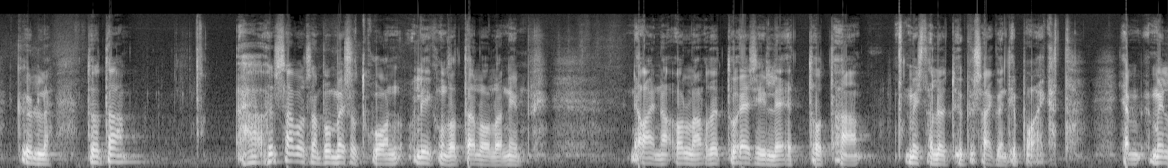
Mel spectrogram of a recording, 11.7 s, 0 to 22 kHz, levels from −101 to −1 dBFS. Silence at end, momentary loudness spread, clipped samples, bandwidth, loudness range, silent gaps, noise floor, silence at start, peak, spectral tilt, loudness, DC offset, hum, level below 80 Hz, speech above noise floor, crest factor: 0 s; 14 LU; under 0.1%; 16 kHz; 2 LU; none; -45 dBFS; 0 s; 0 dBFS; -4 dB/octave; -16 LUFS; under 0.1%; none; -52 dBFS; 30 dB; 16 dB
